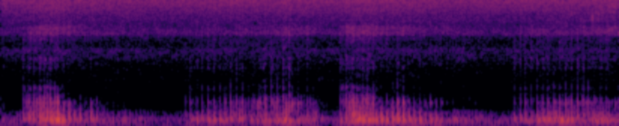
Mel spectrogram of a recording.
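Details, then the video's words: Loud purr of a pet cat lying down at rest, possibly being stroked; deep, vibrating rumble pulsing in slow waves, each swell lasting about a second, with alternating inhale and exhale phases and no other sounds. "Purring Sleeping"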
